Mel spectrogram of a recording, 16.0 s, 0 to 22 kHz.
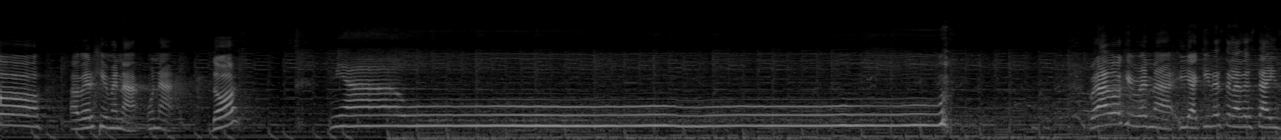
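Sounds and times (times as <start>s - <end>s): girl imitating cat meow: 4.2s - 11.9s.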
